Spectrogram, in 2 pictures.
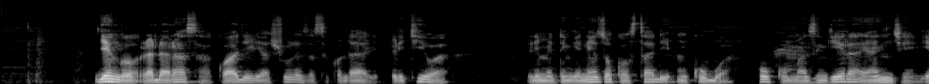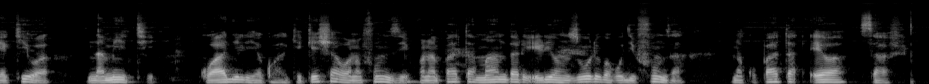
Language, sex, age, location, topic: Swahili, male, 25-35, Dar es Salaam, education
